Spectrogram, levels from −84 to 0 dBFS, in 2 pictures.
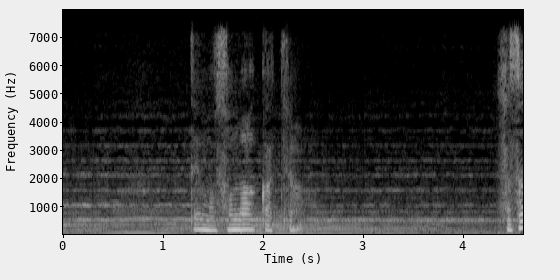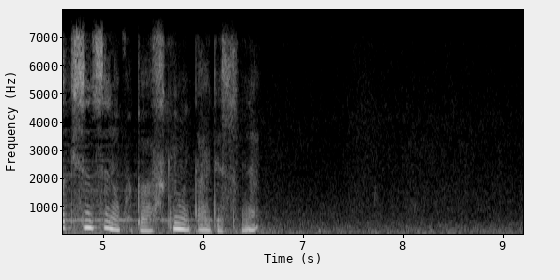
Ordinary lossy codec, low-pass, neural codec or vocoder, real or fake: Opus, 32 kbps; 7.2 kHz; vocoder, 44.1 kHz, 80 mel bands, Vocos; fake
